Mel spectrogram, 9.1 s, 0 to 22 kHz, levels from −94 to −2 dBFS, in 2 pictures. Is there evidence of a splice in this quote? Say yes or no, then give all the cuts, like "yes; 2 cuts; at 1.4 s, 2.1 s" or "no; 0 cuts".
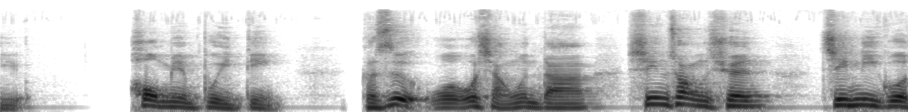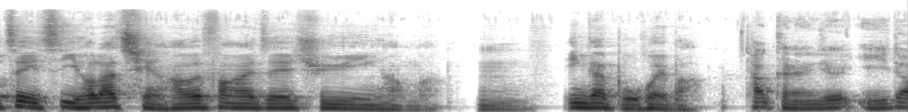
no; 0 cuts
